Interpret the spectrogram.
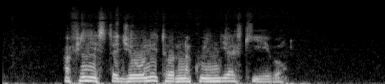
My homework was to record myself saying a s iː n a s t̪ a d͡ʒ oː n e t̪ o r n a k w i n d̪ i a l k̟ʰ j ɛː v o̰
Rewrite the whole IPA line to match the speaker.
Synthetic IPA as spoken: a f iː n e s t̪ a d͡ʒ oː n e t̪ o r n a k w i n d̪ i a l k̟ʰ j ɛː v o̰

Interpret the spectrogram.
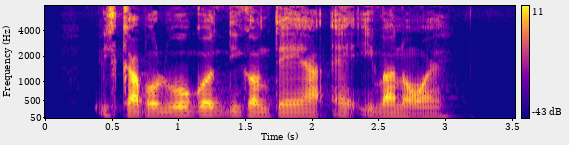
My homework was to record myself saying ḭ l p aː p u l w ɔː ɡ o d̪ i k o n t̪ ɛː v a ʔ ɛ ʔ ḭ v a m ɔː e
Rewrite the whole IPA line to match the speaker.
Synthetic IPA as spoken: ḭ l k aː p o l w ɔː ɡ o d̪ i k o n t̪ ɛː a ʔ ɛ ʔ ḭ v a n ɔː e

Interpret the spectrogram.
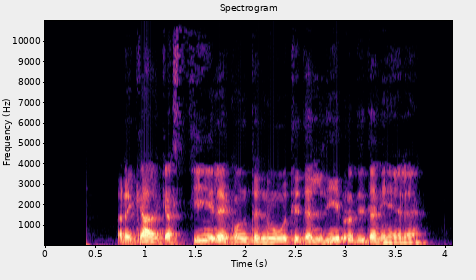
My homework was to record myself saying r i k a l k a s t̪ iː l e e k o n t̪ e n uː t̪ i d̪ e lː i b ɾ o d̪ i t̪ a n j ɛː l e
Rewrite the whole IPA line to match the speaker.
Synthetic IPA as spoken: r i k a l k a s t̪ iː l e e k o n t̪ e n uː t̪ i d̪ e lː iː b ɾ o d̪ i d̪ a n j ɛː l e

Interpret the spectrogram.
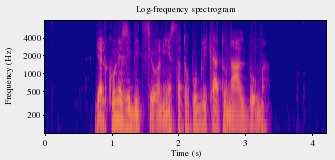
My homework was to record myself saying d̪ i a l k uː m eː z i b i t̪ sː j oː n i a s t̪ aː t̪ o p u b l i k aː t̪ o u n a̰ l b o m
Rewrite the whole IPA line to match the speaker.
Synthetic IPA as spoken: d̪ i a l k uː n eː z i b i t̪ sː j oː n i ɛ s t̪ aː t̪ o p u b l i k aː t̪ o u n a̰ l b u m

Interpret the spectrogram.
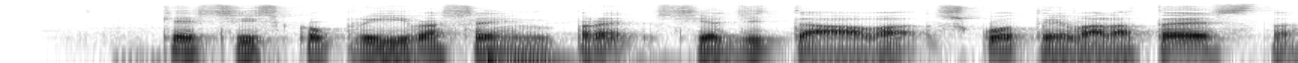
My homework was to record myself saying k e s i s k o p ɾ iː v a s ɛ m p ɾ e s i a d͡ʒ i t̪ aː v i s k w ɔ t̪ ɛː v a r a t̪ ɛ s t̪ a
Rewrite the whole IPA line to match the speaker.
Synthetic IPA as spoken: k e s i s k o p ɾ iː v a s ɛ m p ɾ e s i a d͡ʒ i t̪ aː v a s k w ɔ t̪ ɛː v a l a t̪ ɛ s t̪ a

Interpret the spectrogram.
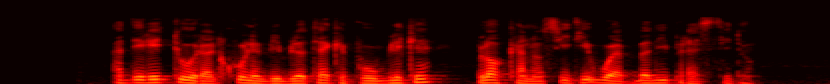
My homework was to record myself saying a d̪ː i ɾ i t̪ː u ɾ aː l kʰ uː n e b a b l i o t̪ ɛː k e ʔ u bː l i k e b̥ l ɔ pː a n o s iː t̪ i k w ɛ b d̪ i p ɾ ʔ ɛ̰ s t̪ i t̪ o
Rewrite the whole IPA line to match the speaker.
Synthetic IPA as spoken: a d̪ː i ɾ i t̪ː uː ɾ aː l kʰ uː n e b i b l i o t̪ ɛː k e p u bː l i k e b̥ l ɔ kː a n o s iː t̪ i w ɛ b d̪ i p ɾ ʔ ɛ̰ s t̪ i t̪ o

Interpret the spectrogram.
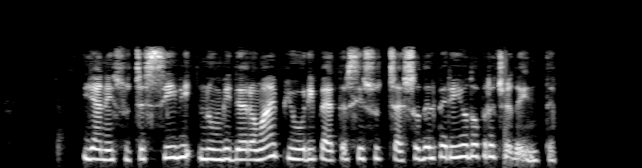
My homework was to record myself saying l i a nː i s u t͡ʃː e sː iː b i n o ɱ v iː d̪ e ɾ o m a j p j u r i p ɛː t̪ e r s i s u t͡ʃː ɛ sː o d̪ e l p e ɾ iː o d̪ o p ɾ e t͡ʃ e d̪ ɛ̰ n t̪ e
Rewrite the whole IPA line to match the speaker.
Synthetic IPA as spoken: ʎ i a nː i s u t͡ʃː e sː iː v i n o ɱ v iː d̪ e ɾ o m a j p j u r i p ɛː t̪ e r s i s u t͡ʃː ɛ sː o d̪ e l p e ɾ iː o d̪ o p ɾ e t͡ʃ e d̪ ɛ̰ n t̪ e

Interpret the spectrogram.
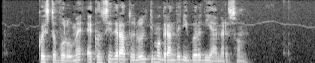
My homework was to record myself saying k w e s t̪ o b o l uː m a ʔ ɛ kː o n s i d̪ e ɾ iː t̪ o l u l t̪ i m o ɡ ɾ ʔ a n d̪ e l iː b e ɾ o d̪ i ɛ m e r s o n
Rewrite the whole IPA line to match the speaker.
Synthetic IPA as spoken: k w e s t̪ o v o l uː m e ʔ ɛ kː o n s i d̪ e ɾ aː t̪ o l u l t̪ i m o ɡ ɾ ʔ a n d̪ e l iː b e ɾ o d̪ i ɛ m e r s o n

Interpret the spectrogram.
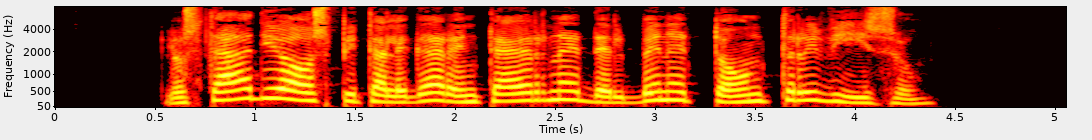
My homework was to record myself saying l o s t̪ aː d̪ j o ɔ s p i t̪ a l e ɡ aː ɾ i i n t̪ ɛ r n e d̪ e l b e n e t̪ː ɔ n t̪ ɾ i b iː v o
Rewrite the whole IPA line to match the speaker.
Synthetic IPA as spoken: l o s t̪ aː d̪ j o ɔ s p i t̪ a l e ɡ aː ɾ e i n t̪ ɛ r n e d̪ e l b e n e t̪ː ɔ n t̪ ɾ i v iː z o

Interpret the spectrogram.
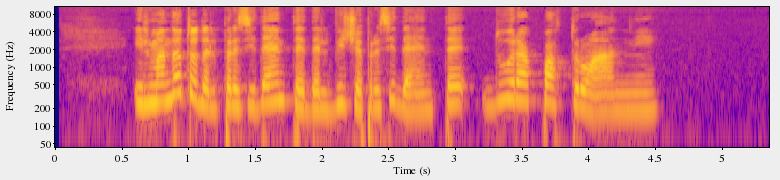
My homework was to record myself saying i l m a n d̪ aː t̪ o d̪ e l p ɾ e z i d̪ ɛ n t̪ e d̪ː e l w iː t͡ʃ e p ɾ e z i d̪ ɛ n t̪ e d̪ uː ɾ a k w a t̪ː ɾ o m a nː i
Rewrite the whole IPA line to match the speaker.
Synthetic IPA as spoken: i l m a n d̪ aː t̪ o d̪ e l p ɾ e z i d̪ ɛ n t̪ e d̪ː e l v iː t͡ʃ e p ɾ e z i d̪ ɛ n t̪ e d̪ uː ɾ a k w a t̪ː ɾ o a nː i

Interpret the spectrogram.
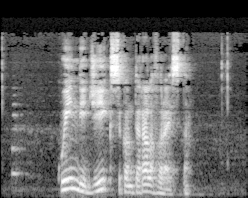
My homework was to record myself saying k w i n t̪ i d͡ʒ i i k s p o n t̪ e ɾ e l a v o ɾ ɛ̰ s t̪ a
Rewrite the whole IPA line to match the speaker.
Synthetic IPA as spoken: k w i n d̪ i d͡ʒ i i k s k o n t̪ e ɾ a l a f o ɾ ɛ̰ s t̪ a

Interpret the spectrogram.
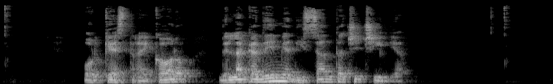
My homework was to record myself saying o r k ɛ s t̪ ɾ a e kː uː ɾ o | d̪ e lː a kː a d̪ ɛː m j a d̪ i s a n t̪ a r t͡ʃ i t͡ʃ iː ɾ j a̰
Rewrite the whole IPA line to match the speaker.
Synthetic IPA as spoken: o r k ɛ s t̪ ɾ a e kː ɔː ɾ o | d̪ e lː a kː a d̪ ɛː m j a d̪ i s a n t̪ a t͡ʃ i t͡ʃ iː l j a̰

